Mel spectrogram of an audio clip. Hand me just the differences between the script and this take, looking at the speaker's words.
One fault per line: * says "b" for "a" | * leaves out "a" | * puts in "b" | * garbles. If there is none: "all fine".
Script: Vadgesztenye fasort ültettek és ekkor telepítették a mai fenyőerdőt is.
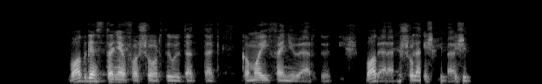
* leaves out "és ekkor telepítették"
* garbles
